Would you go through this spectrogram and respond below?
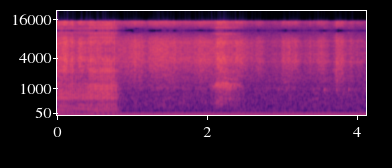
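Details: Dog snoring during sleep, with low, rumbling, snorting breaths over steady room noise.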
